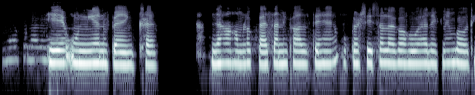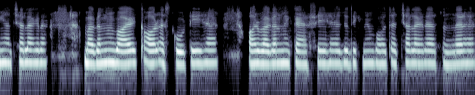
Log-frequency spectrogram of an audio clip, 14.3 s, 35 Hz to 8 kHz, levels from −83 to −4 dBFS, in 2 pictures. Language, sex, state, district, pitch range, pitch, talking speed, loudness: Hindi, female, Bihar, Gaya, 215-225 Hz, 220 Hz, 190 wpm, -16 LUFS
